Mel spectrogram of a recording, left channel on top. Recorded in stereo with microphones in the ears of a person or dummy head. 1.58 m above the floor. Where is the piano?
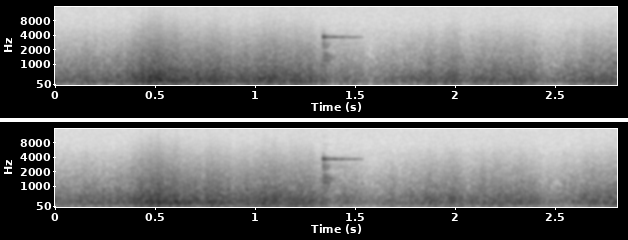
15° right (ahead or behind).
